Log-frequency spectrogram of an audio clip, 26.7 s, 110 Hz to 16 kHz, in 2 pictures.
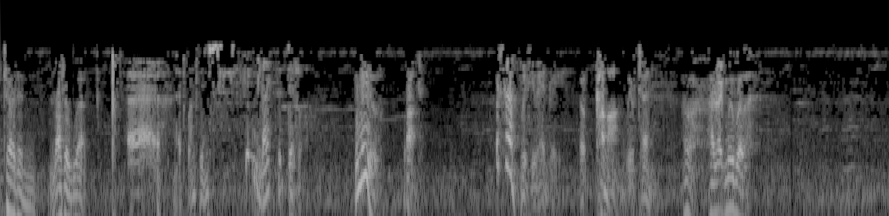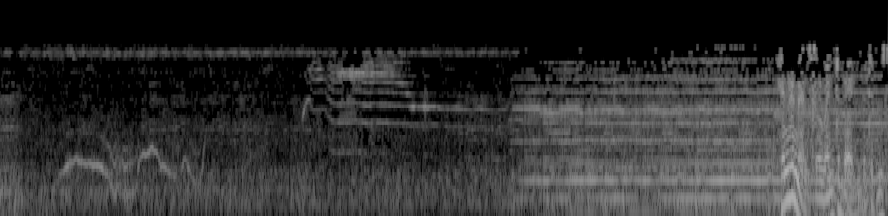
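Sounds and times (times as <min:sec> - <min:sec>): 
speech: 0:00.0 - 0:01.5, 0:02.3 - 0:04.7, 0:05.3 - 0:06.4, 0:07.4 - 0:11.4, 0:25.0 - 0:26.6
sustained tonal drone: 0:00.0 - 0:17.8, 0:19.7 - 0:26.6
steady hum: 0:00.0 - 0:26.6
cat meowing: 0:17.8 - 0:21.0.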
